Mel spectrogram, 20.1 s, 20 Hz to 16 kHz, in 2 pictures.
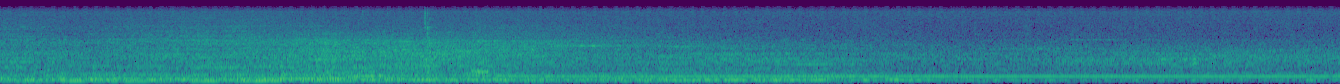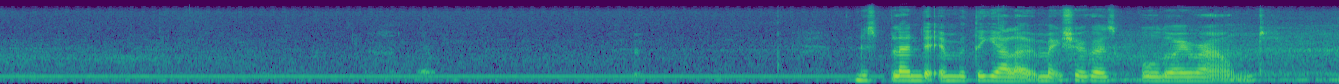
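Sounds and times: faint steady hum: 0:00.0 - 0:20.0
microphone hiss: 0:00.0 - 0:20.0.

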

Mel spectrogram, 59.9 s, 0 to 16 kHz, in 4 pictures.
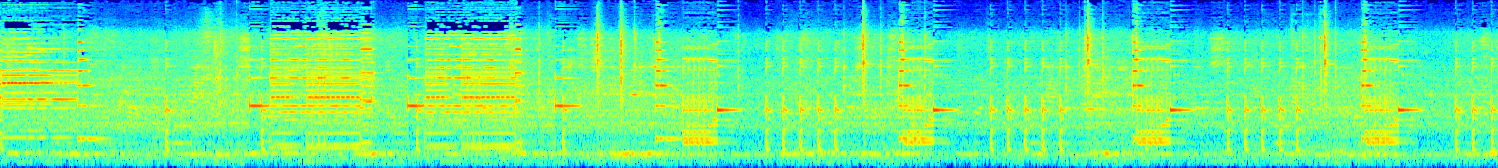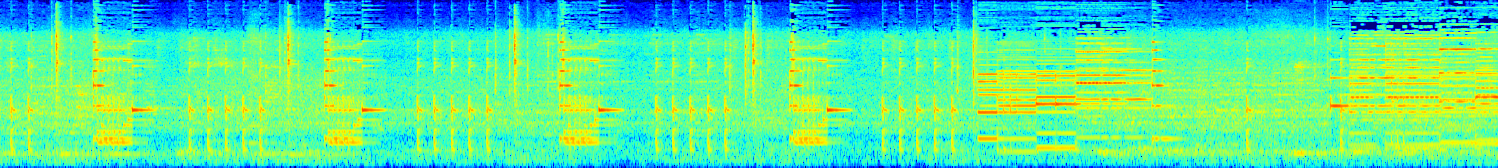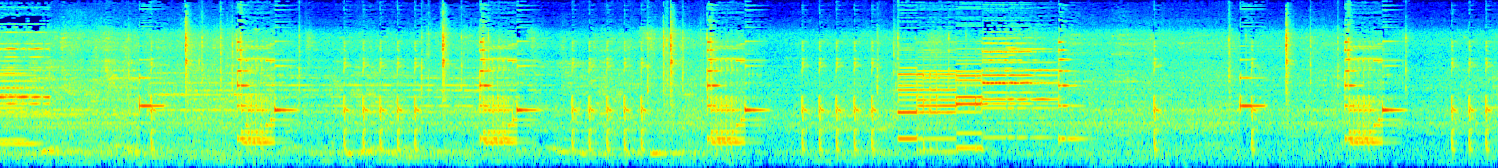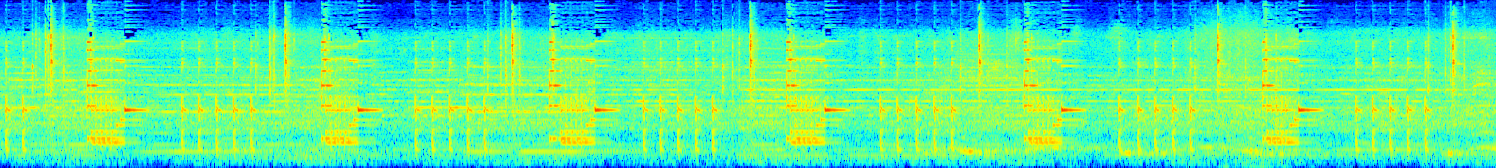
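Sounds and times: steady arcade hum: 0:00.0 - 0:59.9
melodic electronic tones: 0:37.0 - 0:41.0, 0:55.1 - 0:59.3
ticking beeps: 0:42.3 - 0:42.8.

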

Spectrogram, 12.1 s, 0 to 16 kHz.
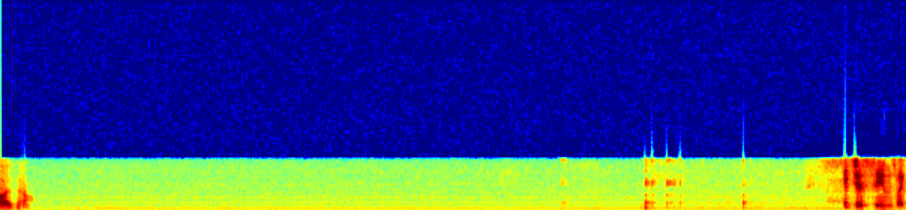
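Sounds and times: faint electrical hum with hiss: 0:00.0 - 0:12.0.

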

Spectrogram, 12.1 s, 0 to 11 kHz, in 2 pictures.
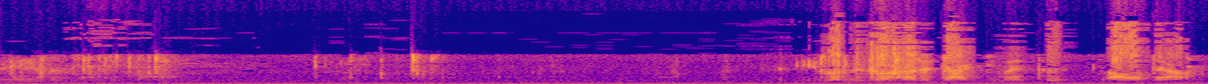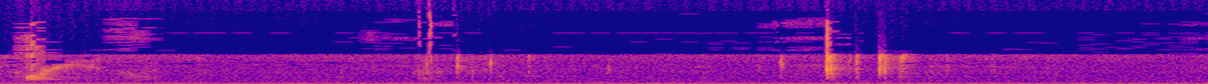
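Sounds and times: indistinct speech over telephone: 0:03.9 - 0:06.8.

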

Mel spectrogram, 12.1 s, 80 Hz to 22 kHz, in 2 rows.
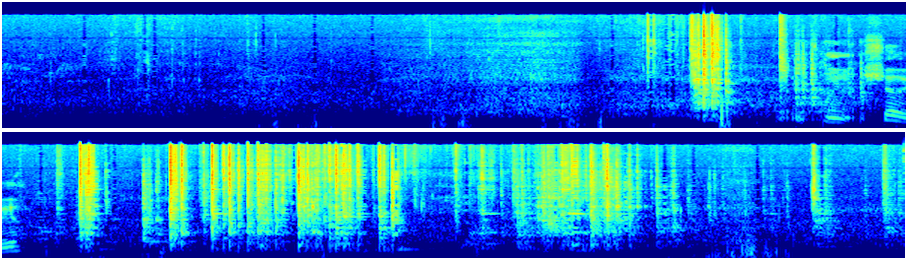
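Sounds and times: rag scraping metal cable: 0:04.3 - 0:12.0
metallic ticks from cable: 0:06.4 - 0:12.0.

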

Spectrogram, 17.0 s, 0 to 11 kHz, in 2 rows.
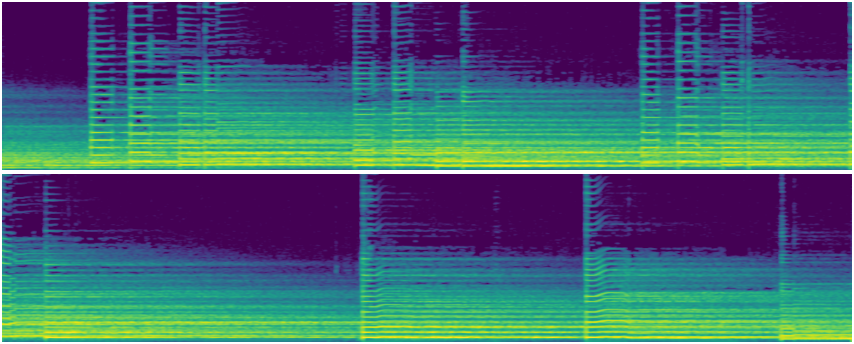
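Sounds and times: electric guitar with reverb: 0:00.0 - 0:17.0.

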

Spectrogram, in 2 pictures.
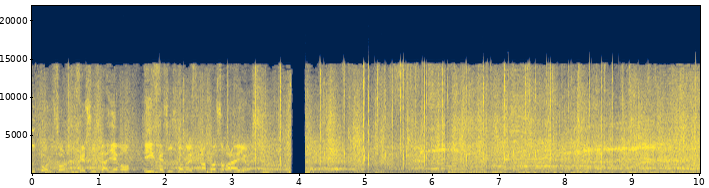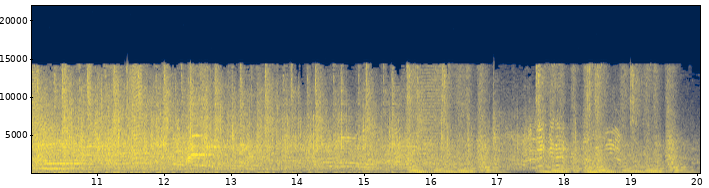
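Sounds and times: audience applause and cheering: 0:00.0 - 0:20.0.

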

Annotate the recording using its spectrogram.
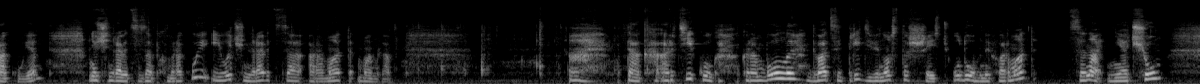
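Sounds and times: plastic bottle rustle: 0:03.1 - 0:07.6.

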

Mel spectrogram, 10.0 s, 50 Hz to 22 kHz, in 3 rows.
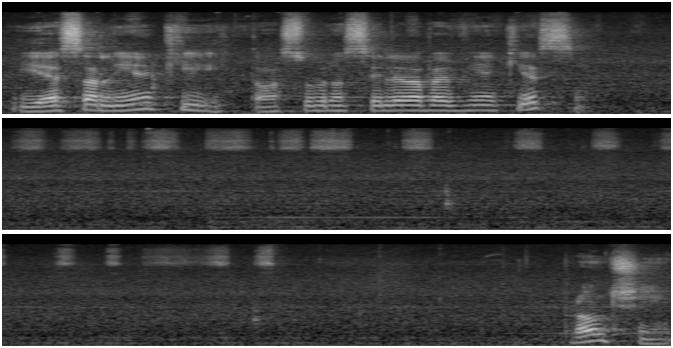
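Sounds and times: pencil sketching on paper: 0:03.4 - 0:08.0.

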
